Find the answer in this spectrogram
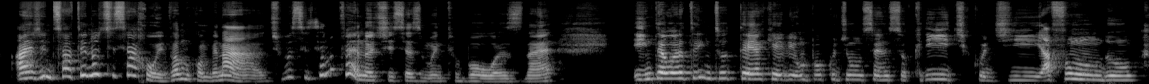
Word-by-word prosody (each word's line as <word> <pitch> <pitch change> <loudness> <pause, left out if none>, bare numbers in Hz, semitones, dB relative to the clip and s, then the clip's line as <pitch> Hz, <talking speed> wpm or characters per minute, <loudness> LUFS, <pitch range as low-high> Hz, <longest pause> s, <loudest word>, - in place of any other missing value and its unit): a 275 +3 +7
gente 320 +2 +2
só 375 0 +2
tem 430 +3 +1
notícia 440 -2 +5
ruim, 160 - -4
vamos 230 +1 -4
combinar? 175 -7 +2
Tipo 255 - -5
assim, 330 -2 0
você 285 +11 -5
não 350 -6 -8
vê 485 0 +1
notícias 180 -4 0
muito 150 +1 -13
boas, 140 -2 -5
né? 140 0 -1 0.8
Então 260 +4 +4
eu 275 0 +4
tento 280 -1 -5
ter 260 -2 +4
aquele 240 -3 -2
um 220 +2 -6
pouco 225 +1 -11
de 220 0 -8
um 220 -1 -5
senso 205 -2 -2
crítico 230 -2 -3
de 175 +2 -6 0.2
ir 185 - -3
a - - +5
fundo, 210 -5 -1
220 Hz, 165 wpm, -25 LUFS, 180-275 Hz, 0.8 s, a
